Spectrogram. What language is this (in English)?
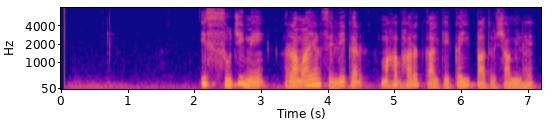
Hindi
